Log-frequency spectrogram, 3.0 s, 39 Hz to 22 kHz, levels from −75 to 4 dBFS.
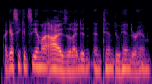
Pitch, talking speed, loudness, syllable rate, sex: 125 Hz, 295 wpm, -22 LUFS, 5.8 syllables/s, male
